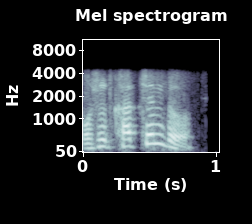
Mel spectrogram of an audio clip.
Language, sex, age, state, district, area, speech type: Bengali, male, 18-30, West Bengal, Darjeeling, rural, conversation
